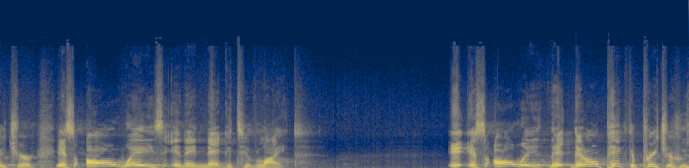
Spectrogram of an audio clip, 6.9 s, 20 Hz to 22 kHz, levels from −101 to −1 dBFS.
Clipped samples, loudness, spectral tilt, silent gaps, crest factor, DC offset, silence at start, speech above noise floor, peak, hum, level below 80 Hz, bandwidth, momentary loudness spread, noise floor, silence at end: under 0.1%; -19 LUFS; -4.5 dB/octave; none; 18 dB; under 0.1%; 0 s; 45 dB; -2 dBFS; none; -60 dBFS; 12.5 kHz; 9 LU; -64 dBFS; 0 s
